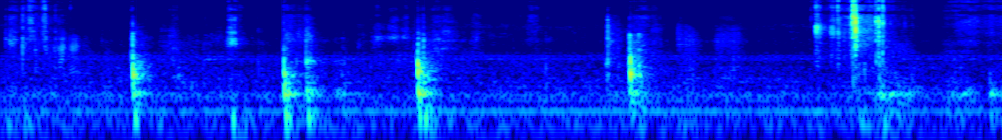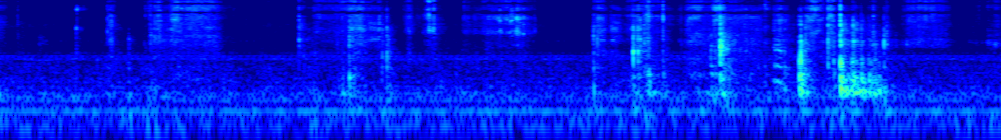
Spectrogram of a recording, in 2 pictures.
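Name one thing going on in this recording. A plastic case knocks and clicks against a wooden table.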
